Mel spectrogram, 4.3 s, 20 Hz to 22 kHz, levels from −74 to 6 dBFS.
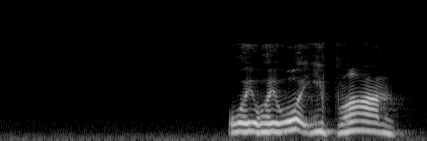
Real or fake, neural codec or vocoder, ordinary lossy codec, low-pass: real; none; none; 7.2 kHz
